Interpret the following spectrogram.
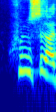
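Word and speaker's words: Huns: 근데 이 흉노족을 영어로 발음하면은 훈스가 됩니다.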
